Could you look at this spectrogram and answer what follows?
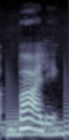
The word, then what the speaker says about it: Бали: Так, во-первых, действительно Бали, ударение на первый слог.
